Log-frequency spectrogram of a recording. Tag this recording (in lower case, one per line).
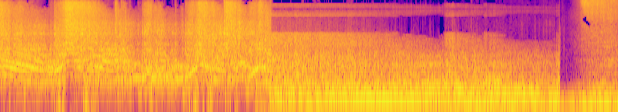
vehicle
car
